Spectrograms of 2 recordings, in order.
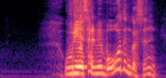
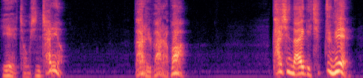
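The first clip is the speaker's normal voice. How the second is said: building to a raised, commanding call; loud wake-up call; 6 dB louder than usual. Acted. God calling the straying believer to attention, loud and commanding. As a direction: act out a loud rebuke, firmer with each order. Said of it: "큰 소리로 말씀하시는 것입니다".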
